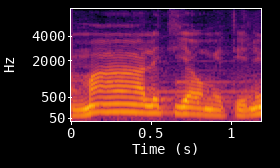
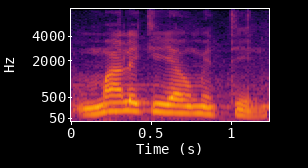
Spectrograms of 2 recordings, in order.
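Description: First: The first vowel of Maliki is long. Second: The first vowel of Maliki is short. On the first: The one who owns the Day of Judgment. "ini bacaan yang kita biasa yang kita baca ya" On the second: The one who rules the Day of Judgment.

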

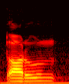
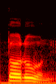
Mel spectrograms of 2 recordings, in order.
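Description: First: The first vowel is an open 'aw' sound. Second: The first vowel is a close 'o' sound. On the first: The speaker calls it wrong. "আমরা যদি বলতাম তাহলে তরুণ বলতে পারতাম" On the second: The speaker calls it right. "এখানে উচ্চারণটি হয়ে যাচ্ছে তরুণ"

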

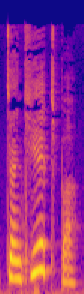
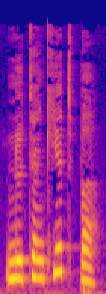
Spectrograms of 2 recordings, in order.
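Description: First: The word 'ne' is left out entirely. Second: The word 'ne' is pronounced at the start.

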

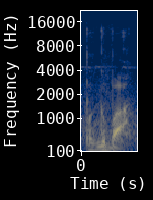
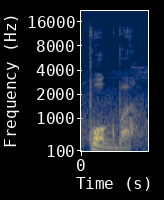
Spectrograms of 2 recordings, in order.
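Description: First: The stress is on the last syllable. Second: The stress is on the first syllable. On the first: The speaker calls it right. "как его надо называть" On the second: The speaker calls it wrong. "Они никогда не ставят ударение на последний слог"

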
